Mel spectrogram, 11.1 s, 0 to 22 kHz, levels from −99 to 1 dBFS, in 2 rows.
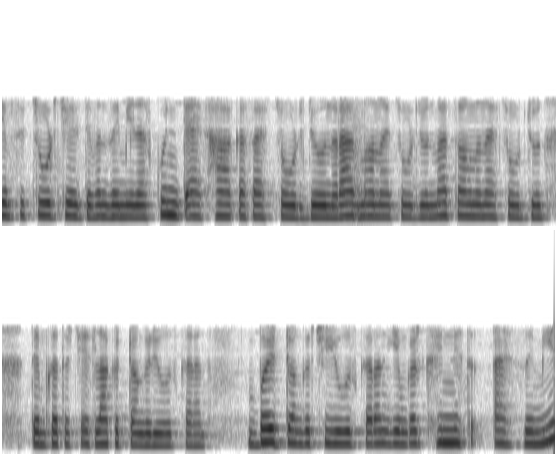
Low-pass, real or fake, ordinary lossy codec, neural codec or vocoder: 3.6 kHz; real; none; none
